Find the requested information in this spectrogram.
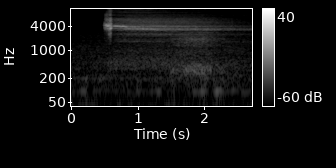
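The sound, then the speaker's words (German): A single complete exhale during a breathing exercise starts abruptly as a breathy, hissing rush of air. It then fades slowly over about two seconds and stays quiet throughout. “Empfindungen wahrnehmen und dann komplett ausatmen.”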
